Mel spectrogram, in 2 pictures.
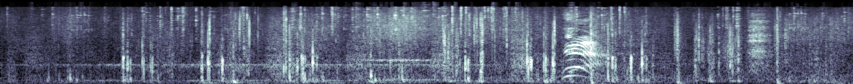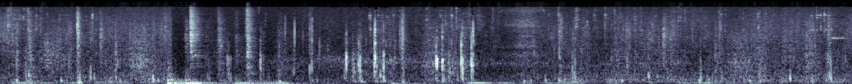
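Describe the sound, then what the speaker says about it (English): Horse hooves clip-clopping at a gallop in the video game Shadow of the Colossus, a steady rapid rhythm running throughout with faint game ambience beneath. "Come on, you damn horse, let's go."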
